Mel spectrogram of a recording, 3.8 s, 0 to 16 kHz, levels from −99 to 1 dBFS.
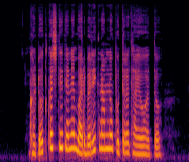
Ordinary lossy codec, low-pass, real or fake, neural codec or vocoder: none; 14.4 kHz; real; none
